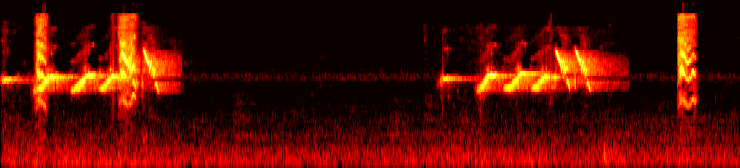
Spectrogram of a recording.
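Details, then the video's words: Double-collared seedeater (tuí-tuí song type) with a female calling, used to warm up and stimulate males: two song phrases, each a steady high whistle then quick buzzy rising-and-falling notes, with sharp harsh chips at start and end. "CANTO COLEIRO TUÍ TUÍ COM FÊMEA PIANDO QUENTE PRA LEVANTAR COLEIRO FRIO"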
